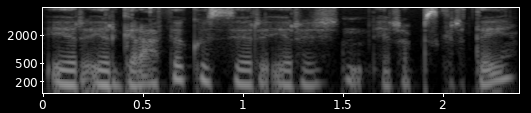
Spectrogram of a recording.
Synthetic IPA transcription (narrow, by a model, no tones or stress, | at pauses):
ɪɾɪɾɡɾaːfʲɪkʊsɪɾɪ̰ɾɪɾɐpskɾʲɪt̪ɐɪ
